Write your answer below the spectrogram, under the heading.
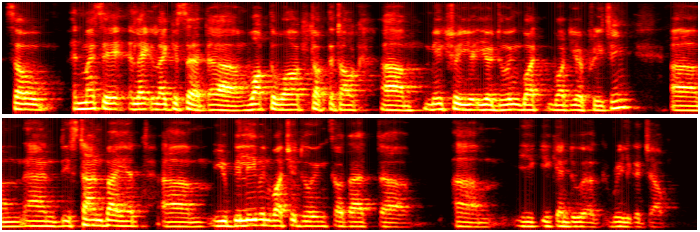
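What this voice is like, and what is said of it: Non-American, different English accent. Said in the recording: “you're not from New Jersey. You guys have a little bit of a different accent.”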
